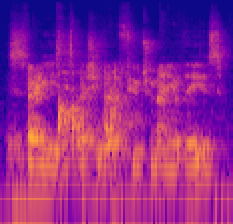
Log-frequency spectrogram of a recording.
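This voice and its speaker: A man's voice: on the low side, level tone, very fast, reverberant, music in the background, rough recording. A British man with a camp, cheeky manner, casually presenting a cooking demonstration as a home cook. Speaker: home cook presenting own recipe show. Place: indoor kitchen.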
